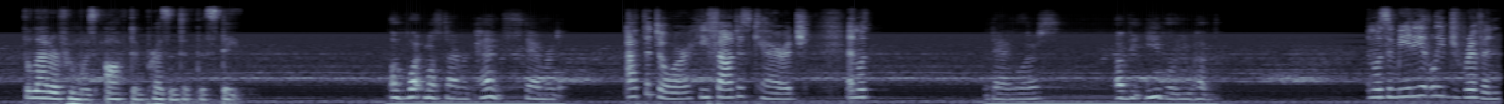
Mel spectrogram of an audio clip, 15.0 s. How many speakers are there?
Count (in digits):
3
